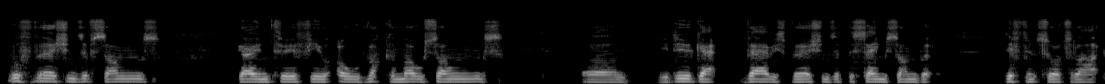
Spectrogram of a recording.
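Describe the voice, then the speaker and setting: A man's voice: mid-range voice, dark tone, no room sound. A man, in his fifties or older, chatting casually about a record from his collection, with frequent ums and restarts. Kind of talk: casual show-and-tell.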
